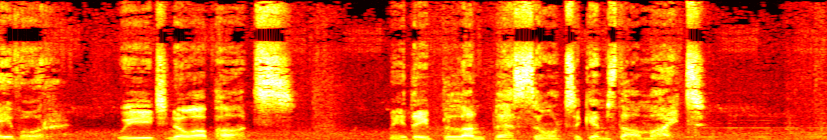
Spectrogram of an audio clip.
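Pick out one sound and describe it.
A deep-voiced man speaks calmly and firmly.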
